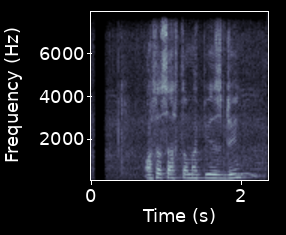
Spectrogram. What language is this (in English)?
Nepali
